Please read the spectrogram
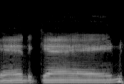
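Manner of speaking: put-on haunting movie character voice. Describing a movie voice stuck in their head, imitating a haunting movie voice. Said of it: "that voice will just pop into my head".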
